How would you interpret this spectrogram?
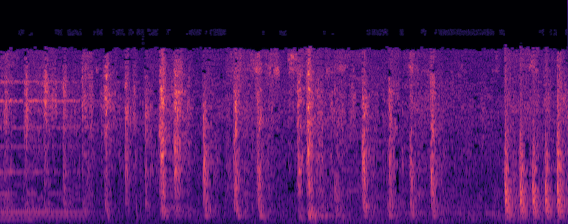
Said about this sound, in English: It was clear to me that she was disturbed about something, so I knew she would want to see me. I waited for her knock.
